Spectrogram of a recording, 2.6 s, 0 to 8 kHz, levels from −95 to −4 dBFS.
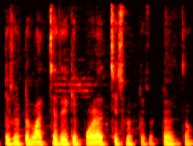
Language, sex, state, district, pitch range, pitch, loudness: Bengali, male, West Bengal, Paschim Medinipur, 130-135 Hz, 130 Hz, -26 LUFS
